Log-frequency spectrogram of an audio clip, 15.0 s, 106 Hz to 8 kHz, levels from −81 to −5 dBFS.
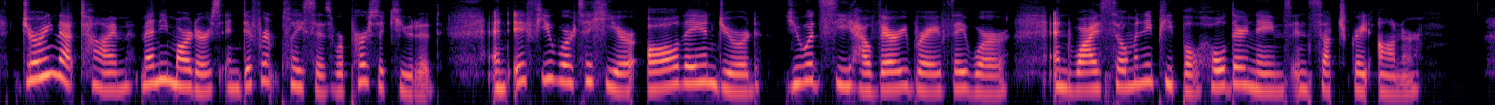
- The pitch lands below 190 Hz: No, high, 225 Hz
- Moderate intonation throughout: Yes, average, 4.3 semitones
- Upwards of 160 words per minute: No, average, 155 wpm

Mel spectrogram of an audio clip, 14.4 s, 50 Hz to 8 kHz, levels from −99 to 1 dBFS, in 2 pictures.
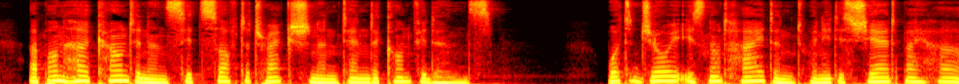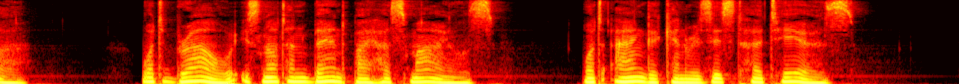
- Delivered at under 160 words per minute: Yes, average, 140 wpm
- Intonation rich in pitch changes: No, average, 4.0 semitones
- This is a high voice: No, medium, 140 Hz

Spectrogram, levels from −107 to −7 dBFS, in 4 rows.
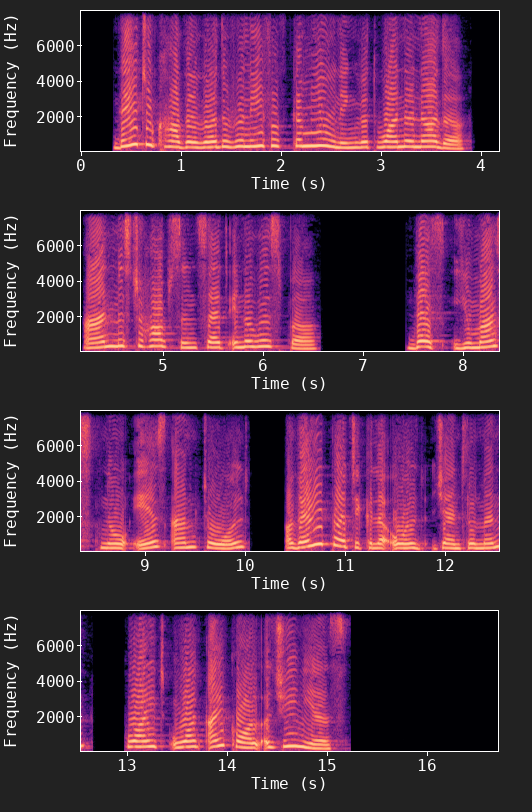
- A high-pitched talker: Yes, very high, 295 Hz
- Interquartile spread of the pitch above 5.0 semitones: No, average, 4.5 semitones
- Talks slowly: Yes, slow, 130 wpm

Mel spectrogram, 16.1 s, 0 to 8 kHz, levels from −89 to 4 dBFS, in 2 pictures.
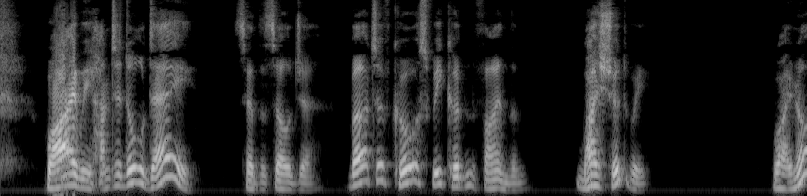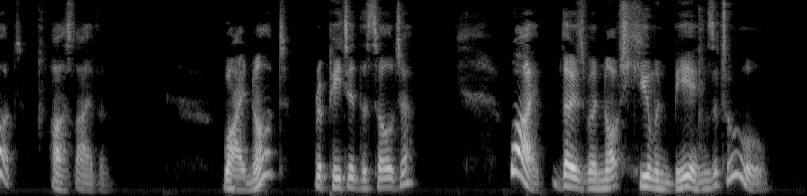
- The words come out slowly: Yes, slow, 130 wpm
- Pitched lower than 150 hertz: Yes, medium, 140 Hz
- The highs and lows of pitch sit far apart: Yes, wide, 7.9 semitones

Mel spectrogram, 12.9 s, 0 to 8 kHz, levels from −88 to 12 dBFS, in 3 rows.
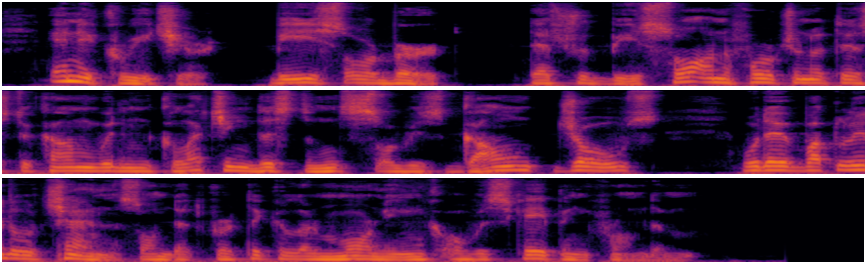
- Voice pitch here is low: Yes, low, 110 Hz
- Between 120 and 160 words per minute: Yes, average, 155 wpm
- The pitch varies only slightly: No, average, 4.3 semitones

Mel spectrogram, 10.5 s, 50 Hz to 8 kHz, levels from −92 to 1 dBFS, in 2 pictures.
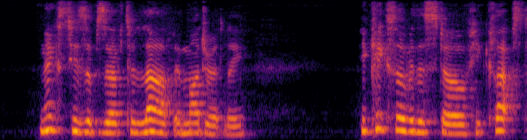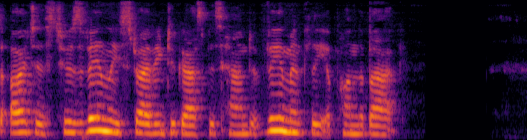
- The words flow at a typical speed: Yes, average, 160 wpm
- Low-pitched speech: No, high, 210 Hz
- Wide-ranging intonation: No, average, 3.1 semitones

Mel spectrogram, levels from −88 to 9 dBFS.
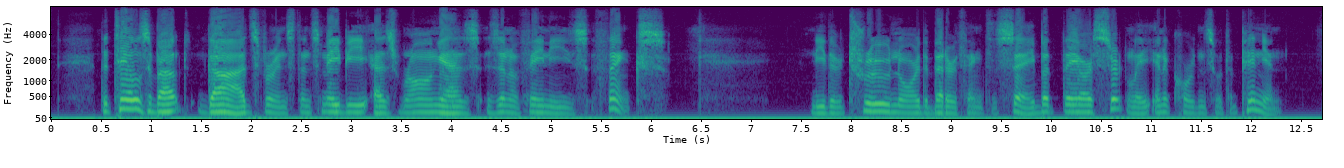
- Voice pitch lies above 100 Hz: Yes, medium, 140 Hz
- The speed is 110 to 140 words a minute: Yes, slow, 135 wpm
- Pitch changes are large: No, average, 2.8 semitones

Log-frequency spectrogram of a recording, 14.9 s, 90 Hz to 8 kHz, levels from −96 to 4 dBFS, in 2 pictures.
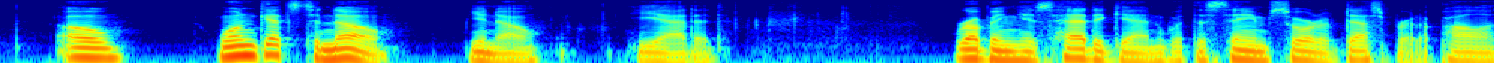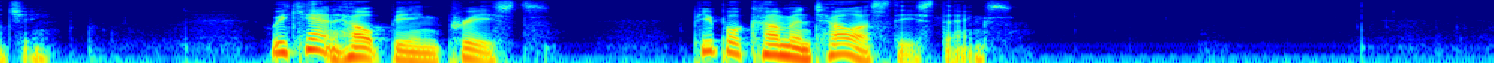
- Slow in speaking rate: Yes, slow, 130 wpm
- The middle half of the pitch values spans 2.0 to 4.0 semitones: No, wide, 5.6 semitones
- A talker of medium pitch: No, low, 110 Hz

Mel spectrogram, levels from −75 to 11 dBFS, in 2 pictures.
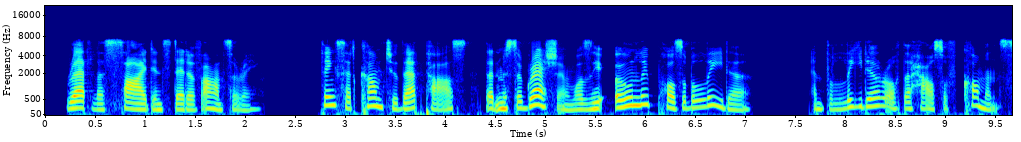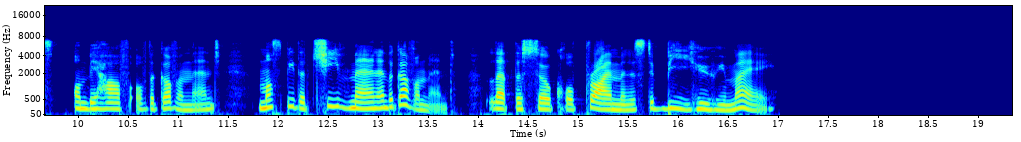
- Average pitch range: Yes, average, 3.9 semitones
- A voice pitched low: No, high, 190 Hz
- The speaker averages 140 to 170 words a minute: Yes, average, 155 wpm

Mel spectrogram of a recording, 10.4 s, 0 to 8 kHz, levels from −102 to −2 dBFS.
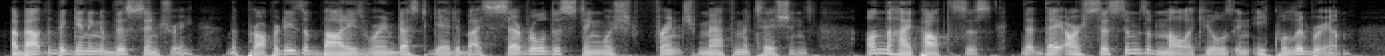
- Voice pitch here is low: Yes, low, 115 Hz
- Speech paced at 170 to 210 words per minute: No, average, 160 wpm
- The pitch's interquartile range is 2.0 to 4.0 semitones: Yes, average, 3.6 semitones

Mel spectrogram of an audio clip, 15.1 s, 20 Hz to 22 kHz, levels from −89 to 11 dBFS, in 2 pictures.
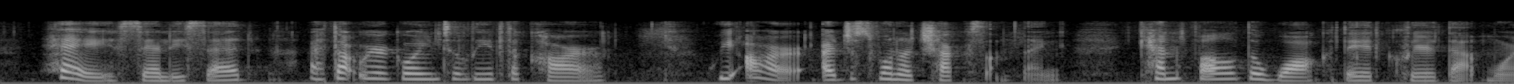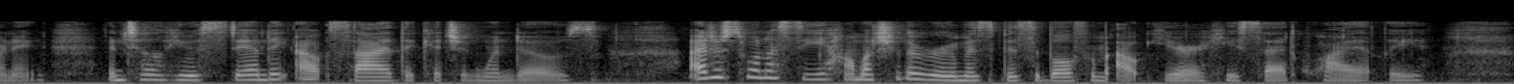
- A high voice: Yes, high, 205 Hz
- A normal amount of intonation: No, wide, 6.4 semitones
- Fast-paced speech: Yes, fast, 220 wpm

